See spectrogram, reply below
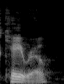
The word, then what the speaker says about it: Cairo: So you have Cairo, spelled like the Egyptian city, but definitely not pronounced like Cairo. It is Cairo.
